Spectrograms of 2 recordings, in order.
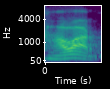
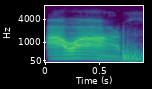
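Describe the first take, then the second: First: The word begins with an audible h sound. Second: The word begins directly with a vowel sound. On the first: The speaker calls it wrong. "এমন বলিনি আমরা?" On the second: The speaker calls it right. "তাহলে প্রথমে সাউন্ডটা কি হচ্ছে? আ"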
